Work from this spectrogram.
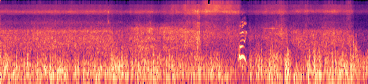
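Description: Sea waves wash and churn at the shoreline of a beach, a loud continuous rumble with heavy wind buffeting the microphone and a brief higher sound midway.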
